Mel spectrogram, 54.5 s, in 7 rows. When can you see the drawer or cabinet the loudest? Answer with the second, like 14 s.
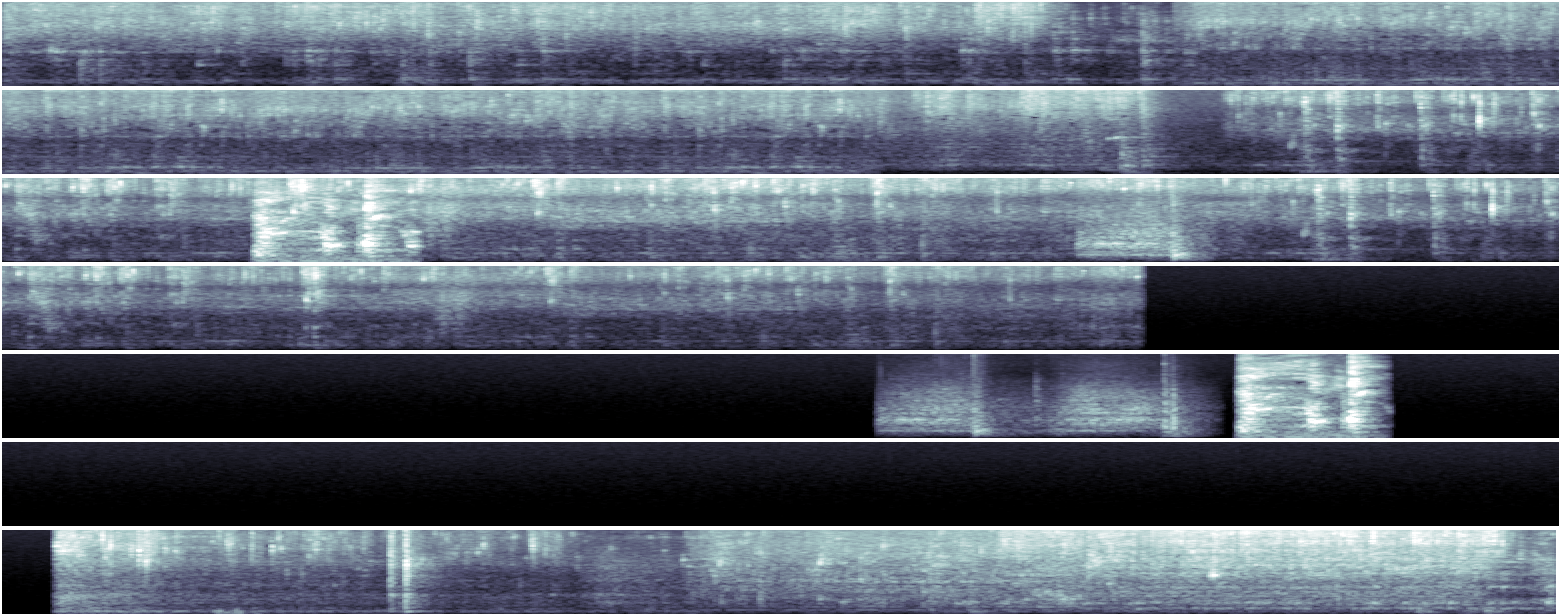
21 s.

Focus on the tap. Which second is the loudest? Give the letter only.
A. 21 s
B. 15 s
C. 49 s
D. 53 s
D.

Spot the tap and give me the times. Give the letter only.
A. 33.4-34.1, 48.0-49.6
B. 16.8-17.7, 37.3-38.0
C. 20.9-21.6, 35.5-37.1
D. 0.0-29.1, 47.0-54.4
D.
